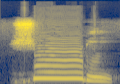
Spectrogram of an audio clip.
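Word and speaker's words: 修理: 이제 음으로 발음할 때 딱할 숫자는 슈 길게 발음을 하셔야 돼요 슈 예를 들면은 수리 수리하다 뭐 수선하다 그랬을 때 우리 수리를 갖다가 슈리 길게 발음을 하시면 돼요 이건 수리라는 뜻이겠죠 그런데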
